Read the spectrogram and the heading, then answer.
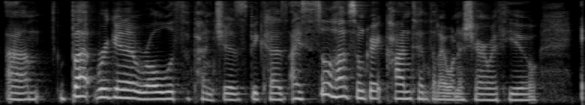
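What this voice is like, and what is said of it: Scratchy, recovering voice. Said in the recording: “my voice is a little bit scratchy today ... I had been sick the last couple of weeks and just getting my voice back, so it may sound a little bit scratchy”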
